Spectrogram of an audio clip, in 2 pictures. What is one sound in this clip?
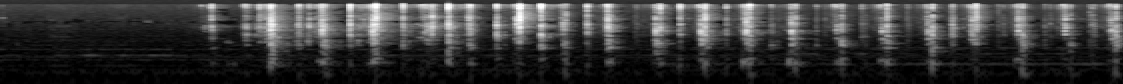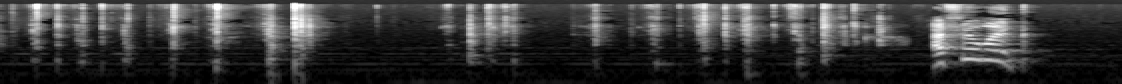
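Playing cards riffle and flick quickly while being shuffled.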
